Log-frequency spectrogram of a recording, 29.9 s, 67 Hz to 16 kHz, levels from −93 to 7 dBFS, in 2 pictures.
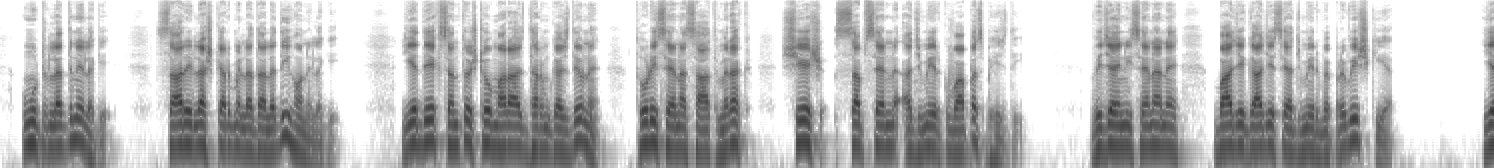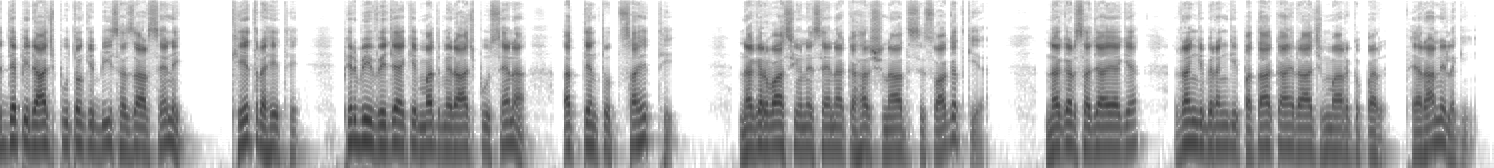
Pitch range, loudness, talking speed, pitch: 120-145 Hz, -25 LUFS, 155 wpm, 130 Hz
